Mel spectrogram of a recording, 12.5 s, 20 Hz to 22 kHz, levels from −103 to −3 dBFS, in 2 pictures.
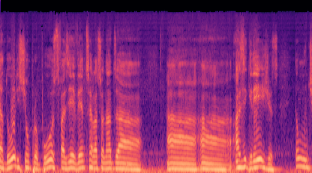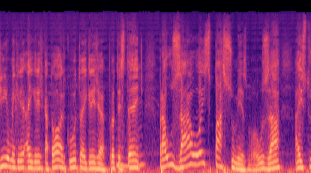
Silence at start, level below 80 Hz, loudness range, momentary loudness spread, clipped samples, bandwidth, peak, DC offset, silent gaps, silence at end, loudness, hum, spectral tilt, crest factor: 0 s; -36 dBFS; 1 LU; 5 LU; under 0.1%; 16 kHz; -10 dBFS; under 0.1%; none; 0 s; -21 LUFS; none; -6 dB/octave; 10 dB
